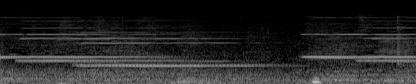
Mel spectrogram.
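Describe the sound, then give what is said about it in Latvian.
The electric voting bell of the Latvian parliament, the Saeima, rings before a vote on confirming a deputy's mandate. It rings continuously in a steady, high metallic tone, briefly fading before resuming, with a soft thump partway through and no speech. “Lūdzu zvanu.”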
